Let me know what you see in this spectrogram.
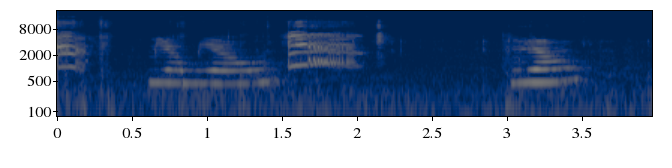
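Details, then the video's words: First meows from a kitten in a room: a long flat mew, then a shorter rising one, with a person's voice talking between the calls. "first Meow"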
